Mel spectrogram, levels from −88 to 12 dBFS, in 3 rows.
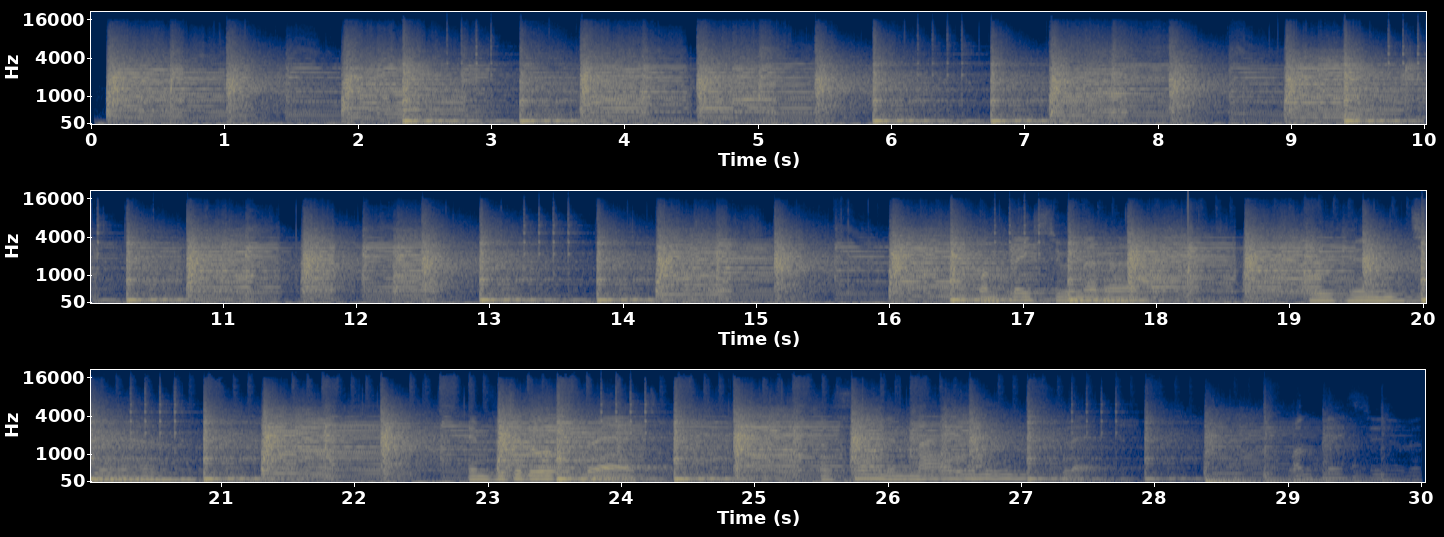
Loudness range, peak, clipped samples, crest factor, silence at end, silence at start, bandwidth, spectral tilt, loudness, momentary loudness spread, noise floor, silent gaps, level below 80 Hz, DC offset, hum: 4 LU; -10 dBFS; under 0.1%; 18 dB; 0.3 s; 0.05 s; 17.5 kHz; -4 dB/octave; -27 LUFS; 13 LU; -51 dBFS; none; -46 dBFS; under 0.1%; none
